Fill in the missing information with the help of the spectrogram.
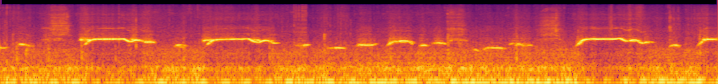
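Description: A man whistling a tune, short phrases of quick notes broken by a few longer held high ones, over the steady low drone of a car's cabin at road speed.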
